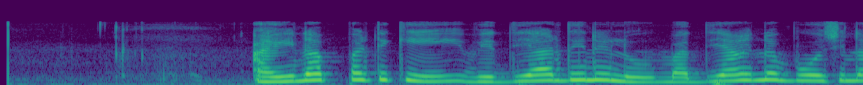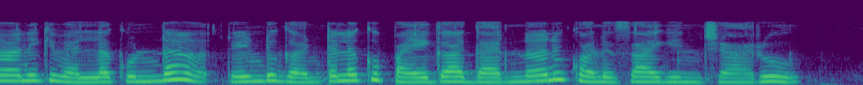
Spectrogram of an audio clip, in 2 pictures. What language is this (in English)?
Telugu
